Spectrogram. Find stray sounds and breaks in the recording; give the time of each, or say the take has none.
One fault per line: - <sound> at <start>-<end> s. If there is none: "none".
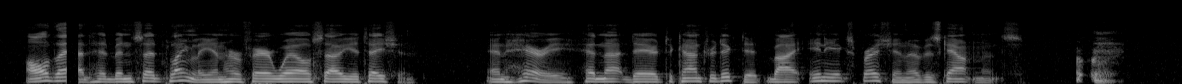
- dropout at 0.7-0.8 s
- throat clearing at 10.8-11.3 s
